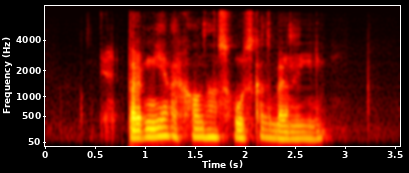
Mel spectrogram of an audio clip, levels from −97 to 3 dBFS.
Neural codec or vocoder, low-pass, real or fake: codec, 16 kHz, 0.8 kbps, ZipCodec; 7.2 kHz; fake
